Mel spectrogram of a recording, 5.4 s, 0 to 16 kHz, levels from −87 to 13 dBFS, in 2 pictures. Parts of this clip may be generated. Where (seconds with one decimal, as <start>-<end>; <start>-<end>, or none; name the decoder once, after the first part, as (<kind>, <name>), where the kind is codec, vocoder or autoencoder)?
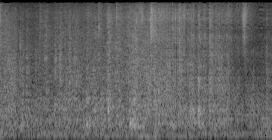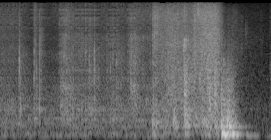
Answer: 1.6-4.3 (codec, SNAC)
